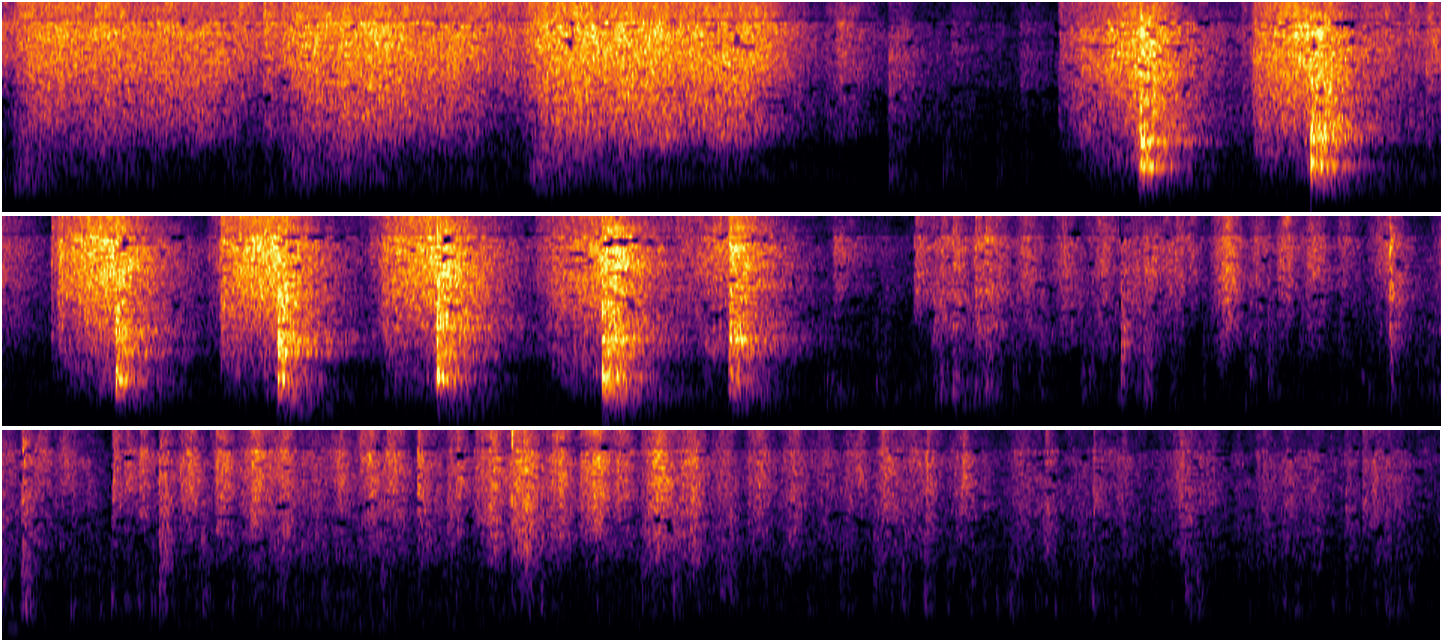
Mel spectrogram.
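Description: Liquid poured and splashing onto a wet shag rug as a steady hiss, then about eight quick swishing strokes of a floor squeegee, a second or so apart, pushing dirty water out of the carpet pile; after that only a faint crackle.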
